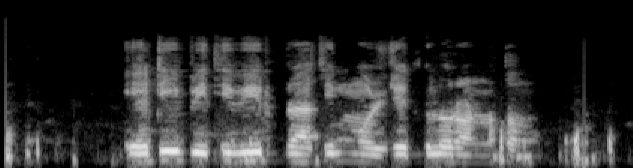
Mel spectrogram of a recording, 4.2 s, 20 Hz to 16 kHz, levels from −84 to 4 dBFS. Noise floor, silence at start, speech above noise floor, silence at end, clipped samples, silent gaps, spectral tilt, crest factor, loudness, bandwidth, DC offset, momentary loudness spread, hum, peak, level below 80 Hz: -44 dBFS; 0.05 s; 30 dB; 0.15 s; under 0.1%; none; -6 dB/octave; 14 dB; -15 LUFS; 7.4 kHz; under 0.1%; 13 LU; none; -2 dBFS; -54 dBFS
